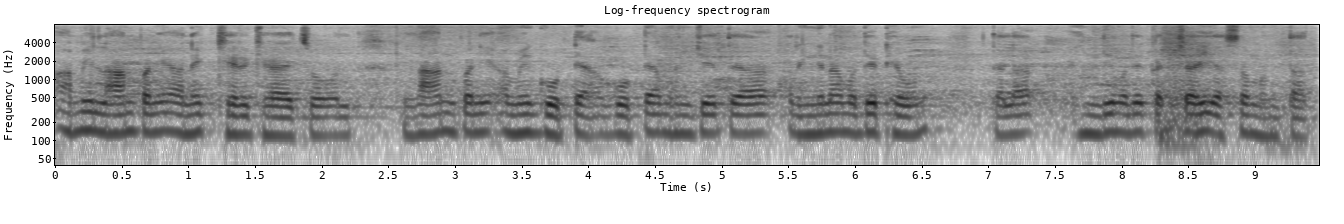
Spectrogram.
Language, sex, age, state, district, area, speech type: Marathi, male, 30-45, Maharashtra, Thane, urban, spontaneous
